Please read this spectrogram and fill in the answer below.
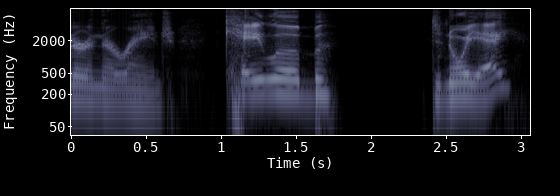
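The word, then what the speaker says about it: Desnoyers: Caleb Denoyer? Denoyer is how I'm pronouncing it. I've heard Denoyer, but I think it's Denoyer.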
